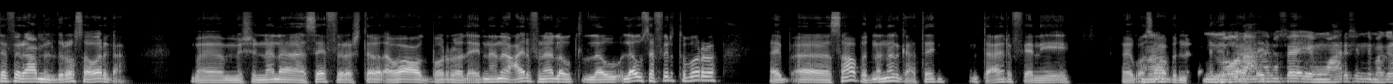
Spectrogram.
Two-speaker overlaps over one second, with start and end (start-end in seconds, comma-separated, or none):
11.4-12.7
